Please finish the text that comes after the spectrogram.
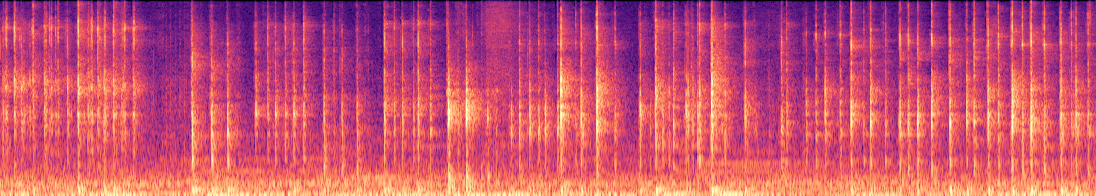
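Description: Continuous rapid typing on a custom PC Singa mechanical keyboard fitted with Tangerine switches, with crisp, close keystrokes and occasional louder key hits over a muted background, and no speech.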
